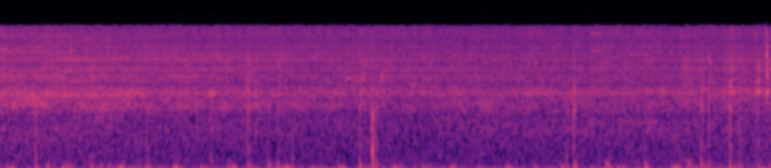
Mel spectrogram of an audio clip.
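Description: A bicycle rattles and clicks over the road.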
